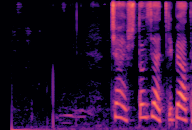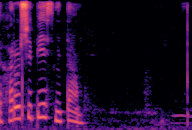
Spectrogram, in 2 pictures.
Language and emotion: Russian, positive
